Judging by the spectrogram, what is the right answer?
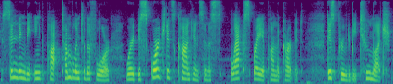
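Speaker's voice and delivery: ordinary delivery, nothing marked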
